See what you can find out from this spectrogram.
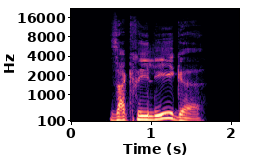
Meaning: nominative/accusative/genitive plural of Sakrileg
- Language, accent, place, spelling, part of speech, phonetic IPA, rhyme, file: German, Germany, Berlin, Sakrilege, noun, [zakʁiˈleːɡə], -eːɡə, De-Sakrilege.ogg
